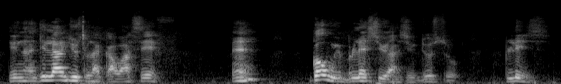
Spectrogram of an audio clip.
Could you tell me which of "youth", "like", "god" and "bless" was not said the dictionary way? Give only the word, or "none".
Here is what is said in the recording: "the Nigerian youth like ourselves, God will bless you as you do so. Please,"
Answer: youth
